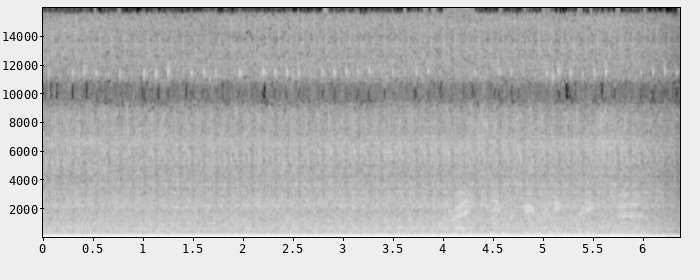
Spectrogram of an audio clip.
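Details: 1968 VW Bug engine out of the car, restarted after valve adjustment to .006 in and compression tests: steady low, even putter at idle with a regular beat, no tapping or misses. Normal idle.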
